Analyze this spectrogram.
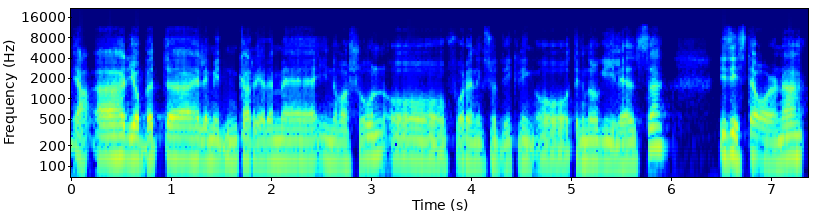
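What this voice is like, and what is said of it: Non-native accent in Norwegian. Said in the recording (Norwegian): “jeg har fortsatt aksent ... dessverre”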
